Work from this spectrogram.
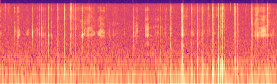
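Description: A solid, dry, dark grey bar of soap is held in the hand and shaved with a utility knife blade, peeling off curled shavings. A rapid run of short, crisp scraping cuts sounds bright and dry, with almost no ring after each stroke.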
